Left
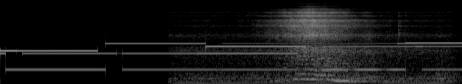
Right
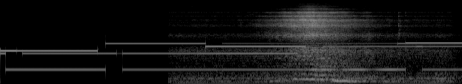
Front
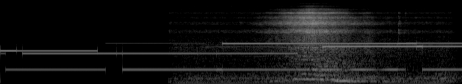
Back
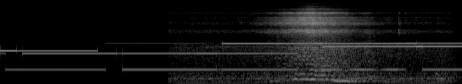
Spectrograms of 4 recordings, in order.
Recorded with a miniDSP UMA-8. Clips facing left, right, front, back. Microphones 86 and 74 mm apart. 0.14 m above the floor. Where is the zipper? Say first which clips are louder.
Left 1 dB, back 1 dB; 130° right, 1.7 m.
